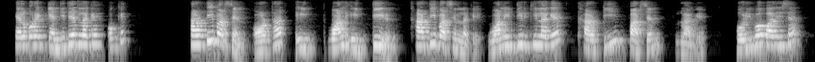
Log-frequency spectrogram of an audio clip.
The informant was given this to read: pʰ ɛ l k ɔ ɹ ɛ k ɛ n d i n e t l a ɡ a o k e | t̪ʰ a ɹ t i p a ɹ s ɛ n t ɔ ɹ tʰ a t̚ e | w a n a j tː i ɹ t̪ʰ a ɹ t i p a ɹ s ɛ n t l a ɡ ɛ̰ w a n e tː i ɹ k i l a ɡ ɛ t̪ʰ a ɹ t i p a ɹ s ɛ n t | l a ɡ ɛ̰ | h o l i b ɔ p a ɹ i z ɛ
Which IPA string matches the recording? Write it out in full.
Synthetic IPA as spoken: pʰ ɛ l k ɔ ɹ ɛ k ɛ n d i d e t l a ɡ ɛ o k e | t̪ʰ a ɹ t i p a ɹ s ɛ n t ɔ ɹ tʰ a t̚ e | w a n e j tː i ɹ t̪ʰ a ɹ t i p a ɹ s ɛ n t l a ɡ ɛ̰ w a n e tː i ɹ k i l a ɡ ɛ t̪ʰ a ɹ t i p a ɹ s ɛ n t | l a ɡ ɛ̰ | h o ɹ i b ɔ p a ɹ i s ɛ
